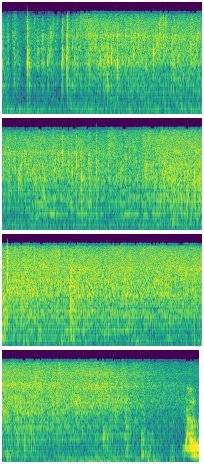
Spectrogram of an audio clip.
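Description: Crushed shallots and onions fry in a pan with a continuous crackling sizzle, a few sharp clinks and stirring sounds at the start and a brief knock at the end, no talking.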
